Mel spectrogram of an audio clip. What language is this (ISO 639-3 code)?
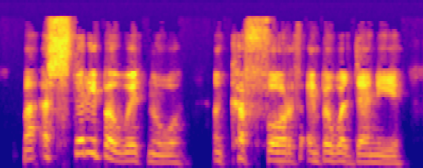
cym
